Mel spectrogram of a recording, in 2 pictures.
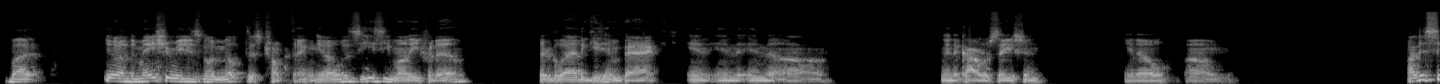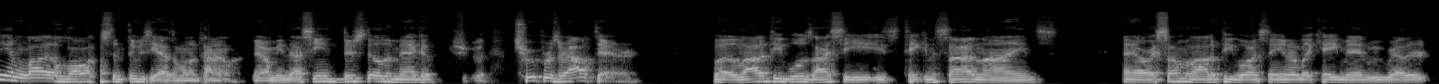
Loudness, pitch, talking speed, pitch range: -23 LUFS, 110 Hz, 185 wpm, 95-125 Hz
